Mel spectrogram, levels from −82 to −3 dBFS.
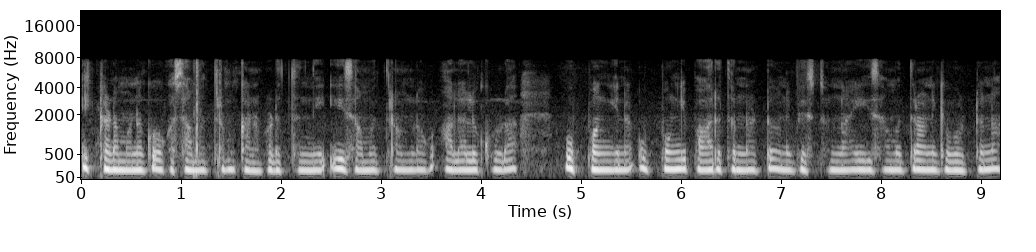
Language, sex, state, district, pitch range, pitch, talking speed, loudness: Telugu, female, Andhra Pradesh, Krishna, 175-185 Hz, 175 Hz, 110 wpm, -18 LUFS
